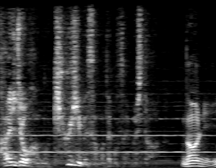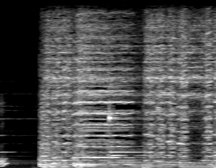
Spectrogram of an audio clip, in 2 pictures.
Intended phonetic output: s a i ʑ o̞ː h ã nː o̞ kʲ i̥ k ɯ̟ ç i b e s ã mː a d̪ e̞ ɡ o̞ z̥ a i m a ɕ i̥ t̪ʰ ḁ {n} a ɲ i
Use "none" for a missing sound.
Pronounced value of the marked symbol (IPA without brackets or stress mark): n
